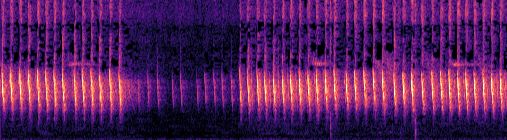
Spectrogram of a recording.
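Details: Bar-winged prinia singing vigorously while seeking a rival: rapid trains of sharp, high clicking notes, about ten a second, in a burst, a short pause, then a longer, steady run.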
